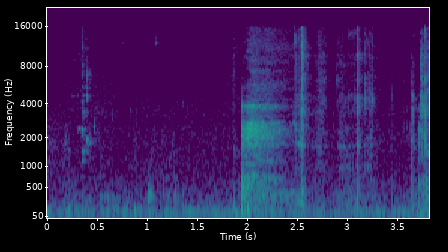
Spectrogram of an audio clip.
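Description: A man drinks from a plastic bottle.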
